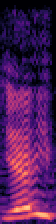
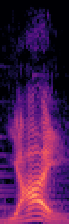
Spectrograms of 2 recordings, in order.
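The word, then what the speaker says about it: Yae: guess I don't know is it yay but in pronunciation would be y-a-e so yai I think is what B but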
